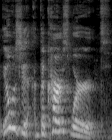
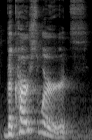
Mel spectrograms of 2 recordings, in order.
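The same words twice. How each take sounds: First: Said in the usual way. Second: "curse words" dragged out slowly, each word leaned on; slow emphatic repeat. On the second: Shown as a demonstration. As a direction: repeat it slowly to hammer it home.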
